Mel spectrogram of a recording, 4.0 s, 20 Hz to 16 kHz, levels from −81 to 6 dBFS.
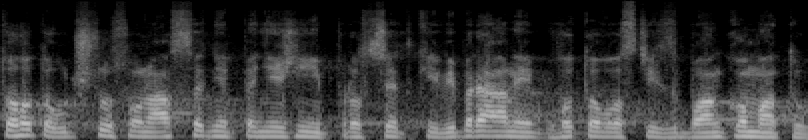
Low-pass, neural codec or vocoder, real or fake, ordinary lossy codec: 14.4 kHz; vocoder, 48 kHz, 128 mel bands, Vocos; fake; Opus, 16 kbps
